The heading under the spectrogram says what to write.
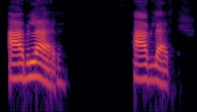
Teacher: no se pronuncia la H. You don't pronounce the H.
